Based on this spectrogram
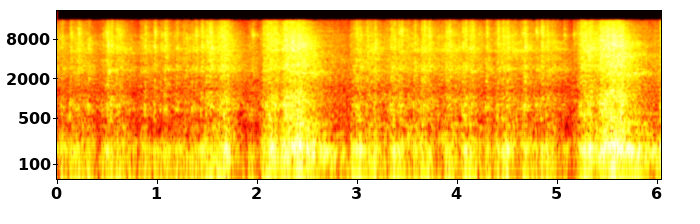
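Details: XC Falcon ute's methanol-carburetted twin-turbo 351 Cleveland V8 with newly fitted Haltech VMS, started in a closed shed; catches and rumbles, several crisp throttle blips with clean rises and drops; normal start and revving.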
